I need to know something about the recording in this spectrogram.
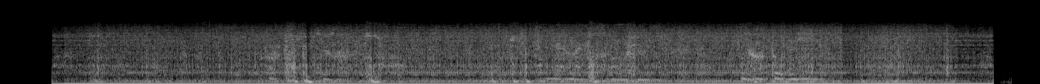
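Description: Steady, hissing tape noise fills about ten seconds, with faint, garbled voice-like murmurs buried in the static that never form clear speech. It is an electronic voice phenomenon recording by Jürgenson, made in his garden while trying to record birdsong; the voice is said to say 'Friedel, my little Friedel, can you hear me?'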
